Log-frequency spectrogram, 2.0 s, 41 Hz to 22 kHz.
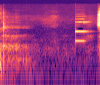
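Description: Eufy RoboVac 25C robot vacuum giving a short electronic beep about a second and a half in. It is the locator tone set off by the app's 'Find My Robot' button.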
